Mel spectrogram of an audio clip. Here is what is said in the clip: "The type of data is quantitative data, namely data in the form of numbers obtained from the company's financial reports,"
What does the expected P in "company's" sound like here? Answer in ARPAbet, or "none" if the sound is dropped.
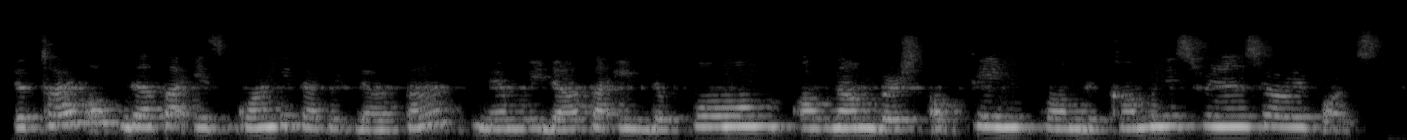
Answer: none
